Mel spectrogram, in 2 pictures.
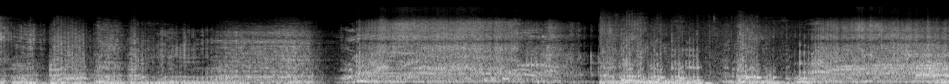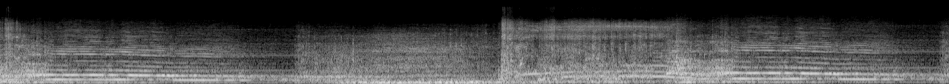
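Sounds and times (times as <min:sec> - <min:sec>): dinosaur roars: 0:00.0 - 0:18.9.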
